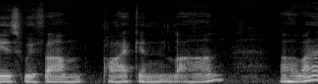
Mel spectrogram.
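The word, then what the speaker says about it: La'an: with um pike and lahan i don't know how to say her name it's supposed to sound like khan um but yeah we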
